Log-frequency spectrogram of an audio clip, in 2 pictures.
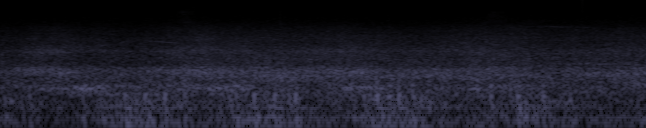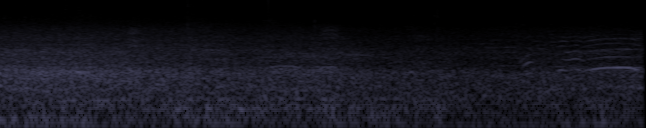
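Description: A large stadium crowd roars and chants steadily, growing a little quieter toward the end.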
